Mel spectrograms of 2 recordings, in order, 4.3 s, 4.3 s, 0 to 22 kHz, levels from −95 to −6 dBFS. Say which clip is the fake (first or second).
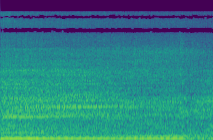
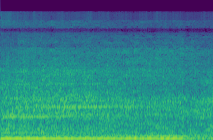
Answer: second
